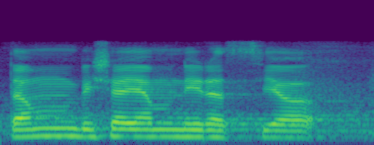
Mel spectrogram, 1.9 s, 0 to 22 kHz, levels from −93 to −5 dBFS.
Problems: none marked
